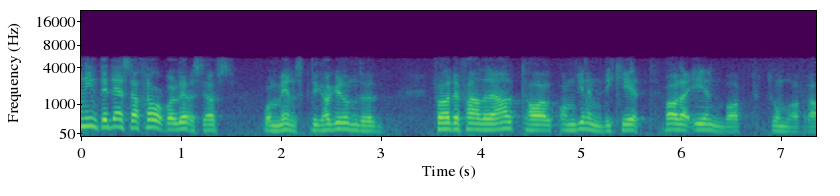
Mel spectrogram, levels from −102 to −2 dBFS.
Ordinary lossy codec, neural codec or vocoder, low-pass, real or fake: Opus, 24 kbps; codec, 16 kHz in and 24 kHz out, 0.6 kbps, FocalCodec, streaming, 4096 codes; 5.4 kHz; fake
